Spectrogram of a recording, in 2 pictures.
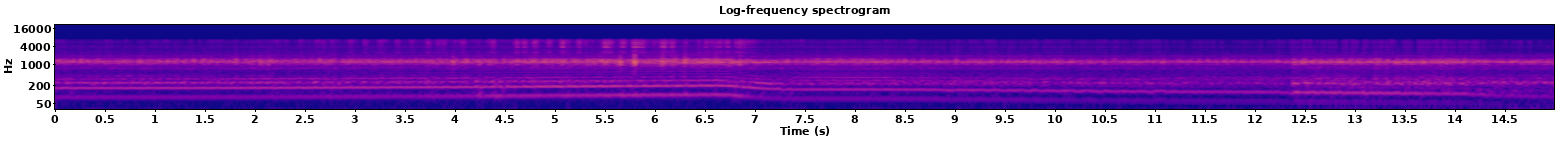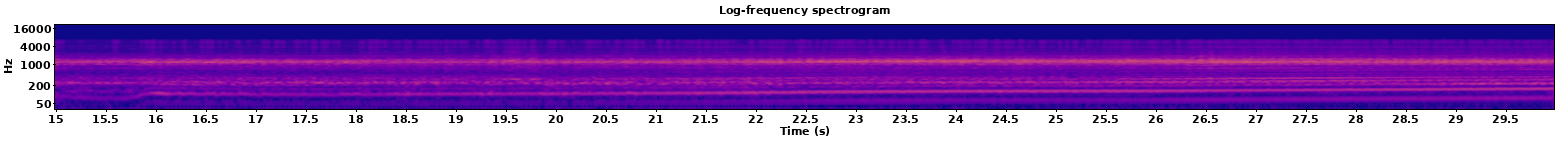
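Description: Aprilia AF1 two-stroke motorcycle engine heard on board while riding. Its note drops sharply about seven seconds in and keeps sinking as the bike slows, then climbs steadily through the second half as it speeds up again.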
